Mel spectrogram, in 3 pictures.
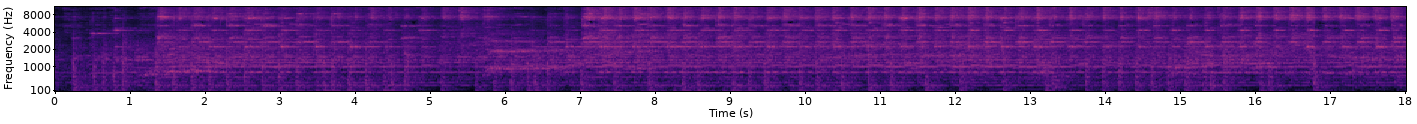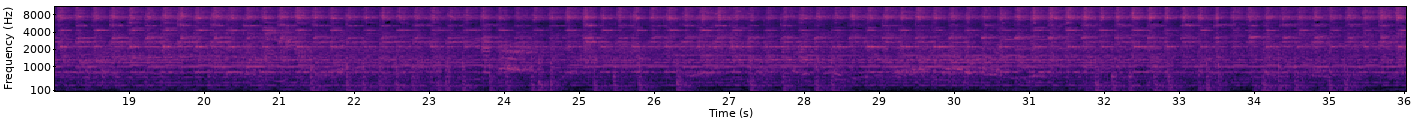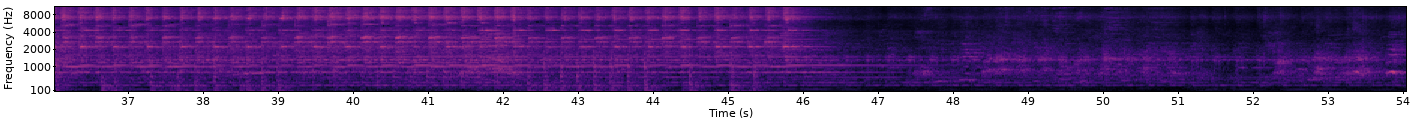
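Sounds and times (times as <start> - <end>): drum strokes: 0.0 - 46.4
metallophones and gongs ringing: 0.0 - 54.0.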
